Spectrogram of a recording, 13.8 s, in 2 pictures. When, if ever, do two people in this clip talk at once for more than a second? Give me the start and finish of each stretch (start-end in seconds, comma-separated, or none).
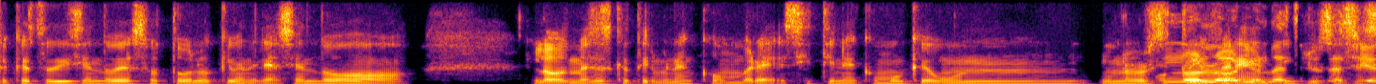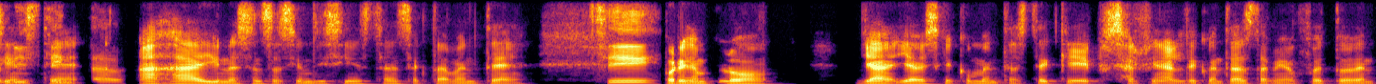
5.8-7.5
